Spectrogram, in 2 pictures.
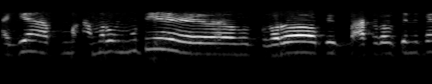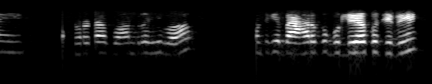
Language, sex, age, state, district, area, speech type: Odia, female, 60+, Odisha, Jajpur, rural, conversation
